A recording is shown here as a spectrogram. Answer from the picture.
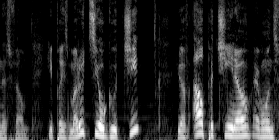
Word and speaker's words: Gucci: And I hope you realize that I will not in any way be saying Gucci. I will be saying Gucci. Of course. Gucci. That's how you're supposed to pronounce Gucci.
